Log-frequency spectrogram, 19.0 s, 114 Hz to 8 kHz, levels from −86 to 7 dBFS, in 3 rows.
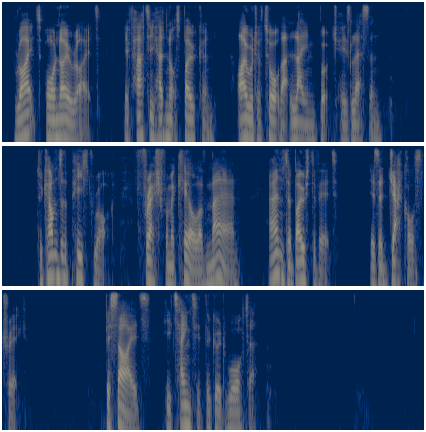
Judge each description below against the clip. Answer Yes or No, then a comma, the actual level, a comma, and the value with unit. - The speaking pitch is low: Yes, low, 105 Hz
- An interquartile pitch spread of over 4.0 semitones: No, average, 3.5 semitones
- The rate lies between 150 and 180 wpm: No, average, 140 wpm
